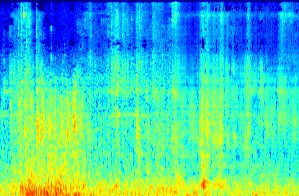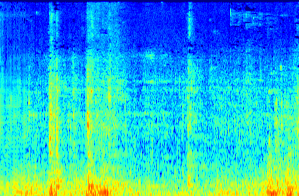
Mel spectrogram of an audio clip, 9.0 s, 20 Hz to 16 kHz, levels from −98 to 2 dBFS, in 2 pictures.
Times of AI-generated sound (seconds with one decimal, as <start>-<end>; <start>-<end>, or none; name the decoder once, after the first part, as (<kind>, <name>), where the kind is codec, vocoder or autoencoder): 2.6-4.9 (vocoder, BigVGAN v2)

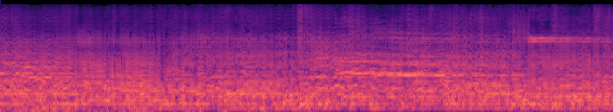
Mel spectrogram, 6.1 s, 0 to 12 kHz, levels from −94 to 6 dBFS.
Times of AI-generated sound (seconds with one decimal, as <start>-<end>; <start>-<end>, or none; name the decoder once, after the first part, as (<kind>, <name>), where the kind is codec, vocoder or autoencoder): 0.0-6.1 (vocoder, BigVGAN v2)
